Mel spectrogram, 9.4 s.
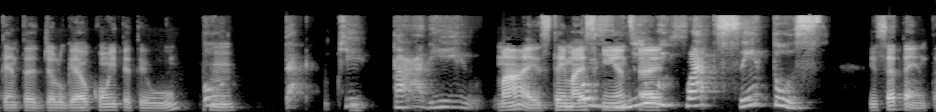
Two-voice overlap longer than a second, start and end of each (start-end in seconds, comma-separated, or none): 5.6-6.9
